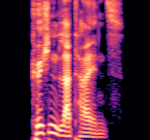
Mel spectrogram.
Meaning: genitive of Küchenlatein
- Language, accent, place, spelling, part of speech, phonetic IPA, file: German, Germany, Berlin, Küchenlateins, noun, [ˈkʏçn̩laˌtaɪ̯ns], De-Küchenlateins.ogg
